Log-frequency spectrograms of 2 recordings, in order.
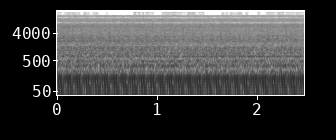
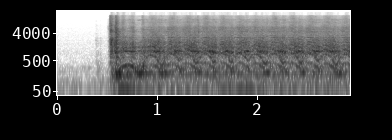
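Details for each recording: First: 1971 Fiat 850 Sport Coupe just brought back to life after ignition coil replacement and distributor cleaning, choke pulled out, running on very old fuel: steady, even idle with a clean regular beat, no misses or stumbles; sounds quite sweet. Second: 1971 Fiat 850 Sport Coupe cranking after new coil, points, condenser and distributor arm: starter churns at an even beat but it never fires; no spark, the new points weren't making contact, original points cleaned later.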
